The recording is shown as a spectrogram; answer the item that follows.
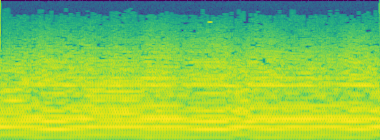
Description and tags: Synthesized aircraft
A plane sound I created from my voice.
